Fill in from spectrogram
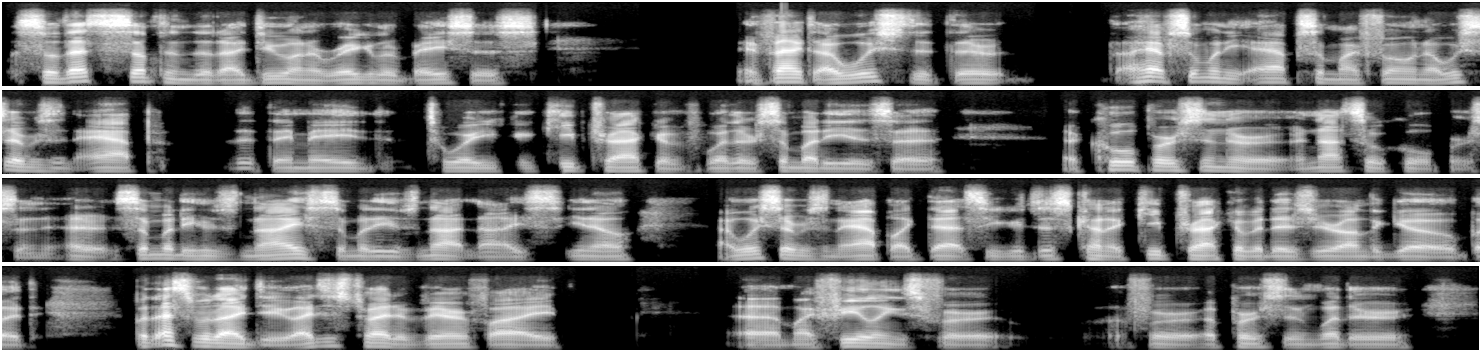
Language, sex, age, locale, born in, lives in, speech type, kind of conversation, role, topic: English, male, 60-64, en-US, United States, United States, conversation, unstructured, none, Which everyday moments and small habits help you feel genuinely connected to people you see regularly?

